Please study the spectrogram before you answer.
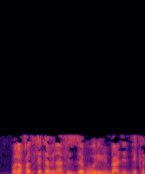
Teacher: قرأ حمزة رحمه الله من دون القراء جميعا كلمة الزبور بضم الزاي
